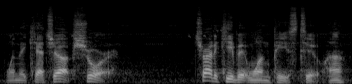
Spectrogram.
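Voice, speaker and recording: A man's voice: lowish voice, animated, moderate pace, lightly acted. An actor playing a weary, terse American guard who grumbles his way through a gangster game. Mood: matter-of-fact. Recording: clearly noisy, vehicle sounds behind.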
